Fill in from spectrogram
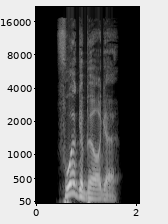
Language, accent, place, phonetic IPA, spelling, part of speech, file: German, Germany, Berlin, [ˈfoːɐ̯ɡəˌbɪʁɡə], Vorgebirge, noun, De-Vorgebirge.ogg
- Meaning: foothills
